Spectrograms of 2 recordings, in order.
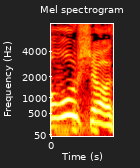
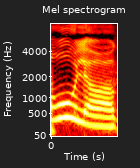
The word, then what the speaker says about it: Gulo: Y bien dicho, no Gullo, sino Gulo, como se pronuncia.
